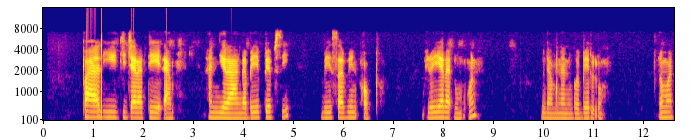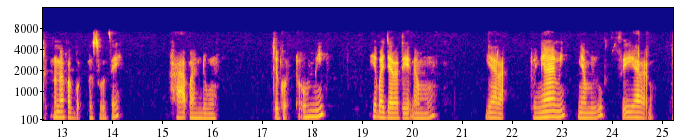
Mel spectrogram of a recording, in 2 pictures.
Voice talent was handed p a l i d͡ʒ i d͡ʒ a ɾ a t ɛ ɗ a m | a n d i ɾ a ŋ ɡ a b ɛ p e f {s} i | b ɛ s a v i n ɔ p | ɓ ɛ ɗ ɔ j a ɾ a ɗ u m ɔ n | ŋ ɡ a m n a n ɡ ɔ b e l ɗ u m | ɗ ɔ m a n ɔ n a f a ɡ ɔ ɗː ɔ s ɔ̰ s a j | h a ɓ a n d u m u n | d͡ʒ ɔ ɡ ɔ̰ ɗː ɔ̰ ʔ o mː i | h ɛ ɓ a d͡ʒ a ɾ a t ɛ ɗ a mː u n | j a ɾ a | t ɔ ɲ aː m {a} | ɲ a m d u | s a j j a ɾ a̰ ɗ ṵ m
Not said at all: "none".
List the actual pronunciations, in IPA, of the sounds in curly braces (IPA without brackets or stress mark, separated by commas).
s, i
